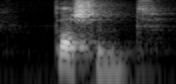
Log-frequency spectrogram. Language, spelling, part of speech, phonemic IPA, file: Dutch, passend, verb / adjective, /ˈpɑsənt/, Nl-passend.ogg
- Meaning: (adjective) suitable, fitting, matching; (verb) present participle of passen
